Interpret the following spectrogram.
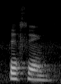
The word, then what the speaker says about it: perform: See the word here, perform, P-E-R-F-O-R-M, perform, P-E-R-F-O-R-M, perform, not perform. ठीक है, परफॉर्म नहीं, परफॉर्म, आर का हल्का सा साउंड आना चाहिए, परफॉर्म.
